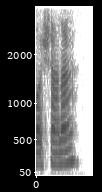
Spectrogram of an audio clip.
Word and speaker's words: Oshana: Carol O'Shana. – Just spell that for me. – O-S-H-A-N-A, and the first name is C-A-R-O-L.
